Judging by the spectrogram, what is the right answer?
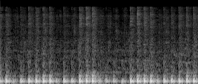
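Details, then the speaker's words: Honda Revo Absolute motorcycle after clutch repair, previously jumping when put in gear with rough noise on clutch: steady, even engine pulse with low throb, no clatter or grinding; clutch and gearbox now normal. "also the sound has disappeared from the rough sound like in the first video, friends, okay for this video, that's enough for now"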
